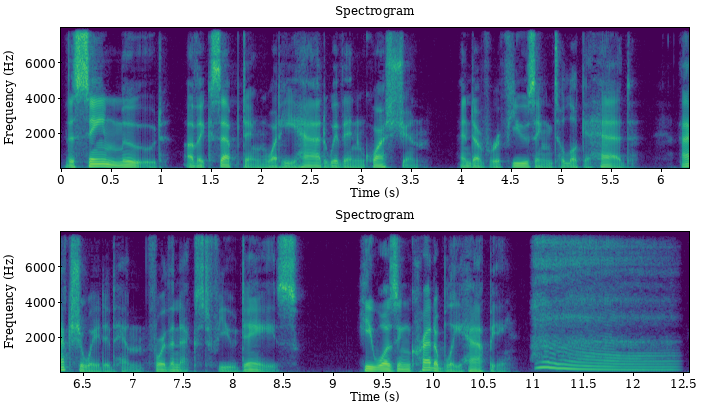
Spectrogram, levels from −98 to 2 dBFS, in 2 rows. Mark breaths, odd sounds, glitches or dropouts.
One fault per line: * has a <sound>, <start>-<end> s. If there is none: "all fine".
* has a sigh, 11.0-12.5 s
